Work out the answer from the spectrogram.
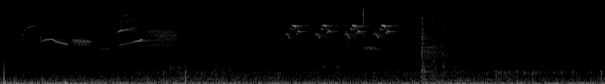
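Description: Faint outdoor ambience of small birds calling. Gliding chirps come in the first second and a half, and a quick run of repeated chirps about three seconds in, over a low steady rumble.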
